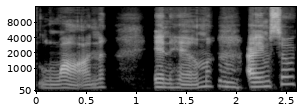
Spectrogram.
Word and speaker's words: Lan: Annie Danny replied to Katya saying, Nico seems to have so much land, or I keep saying land, but the audiobook pronounces it lawn in him.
